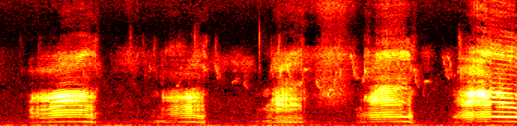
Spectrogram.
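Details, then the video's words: Cat in village life giving five long, harmonic meows of about a second each, evenly spaced through the recording, with quiet gaps between them and no other clear sounds. "Big Cat Meowing || Cats Meowing || A Beautifull Cat Meowing In Village Life"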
